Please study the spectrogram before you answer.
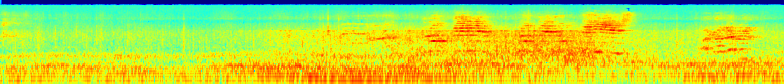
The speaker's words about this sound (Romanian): E cu tremur de pământ.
